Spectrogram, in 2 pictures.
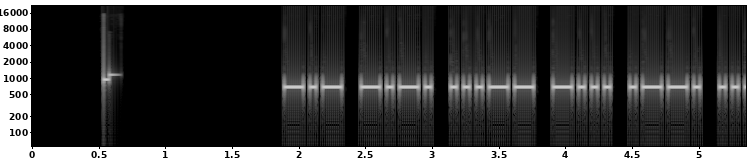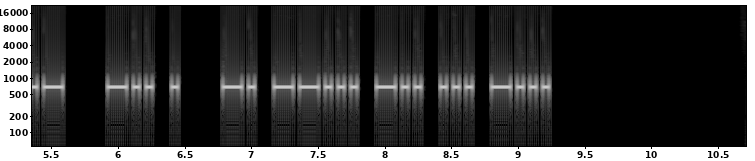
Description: Morse code, heard as a keyed tone, about 25 wpm, 700 Hz. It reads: KC3BPV DE N7DSB
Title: USA Callsign DE Callsign 25wpm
